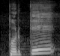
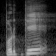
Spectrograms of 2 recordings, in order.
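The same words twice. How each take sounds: The two takes are said the same way.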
